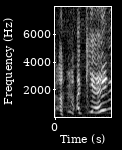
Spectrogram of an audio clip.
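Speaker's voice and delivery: high, loud disbelieving rise; high-pitched outraged "Nick? Again?"; exasperated friend. Retold or imitated. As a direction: imitate the friend catching on in disbelief. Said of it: "He's like".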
